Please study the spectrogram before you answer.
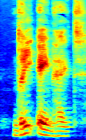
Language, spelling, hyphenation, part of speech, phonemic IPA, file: Dutch, drie-eenheid, drie-een‧heid, noun, /ˌdriˈeːn.ɦɛi̯t/, Nl-drie-eenheid.ogg
- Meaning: Trinity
